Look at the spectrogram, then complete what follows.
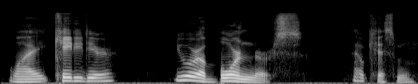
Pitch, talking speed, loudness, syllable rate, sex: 140 Hz, 160 wpm, -17 LUFS, 4.7 syllables/s, male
